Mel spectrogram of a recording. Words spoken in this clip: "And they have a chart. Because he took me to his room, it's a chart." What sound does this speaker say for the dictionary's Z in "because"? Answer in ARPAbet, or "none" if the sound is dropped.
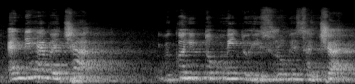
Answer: none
